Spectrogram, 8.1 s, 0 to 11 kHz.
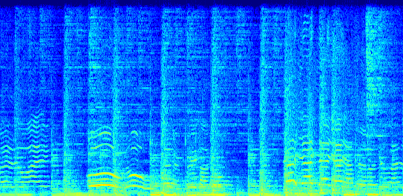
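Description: A 1963 rock song recording plays loud and steady, with a gliding sung vocal line over a thumping bass and driving drums that never drop out.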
